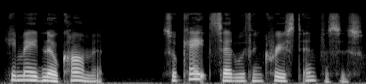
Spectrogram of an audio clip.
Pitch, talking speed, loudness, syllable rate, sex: 170 Hz, 165 wpm, -18 LUFS, 4.9 syllables/s, female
